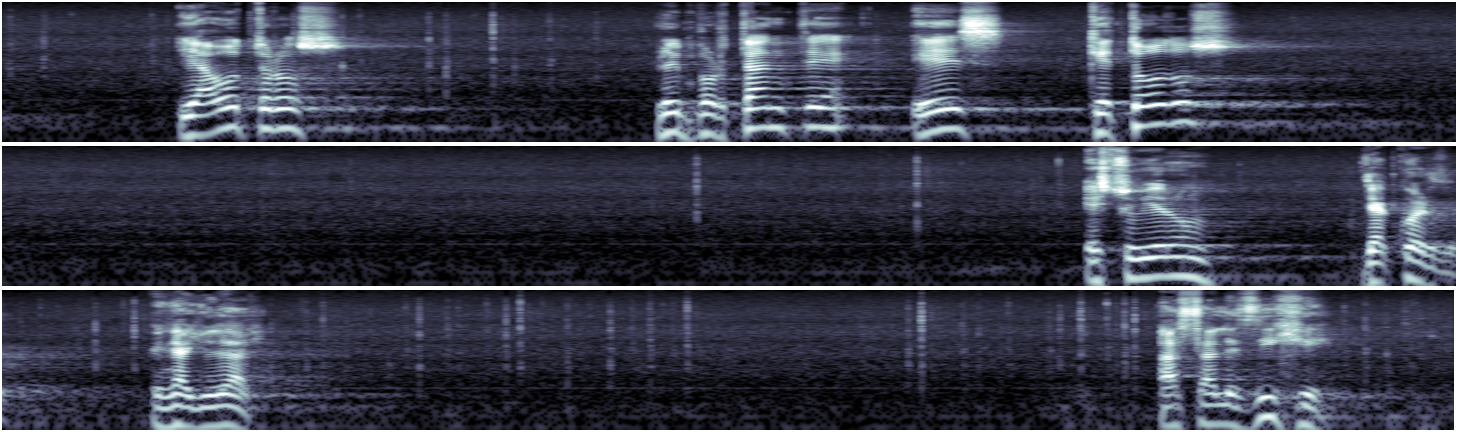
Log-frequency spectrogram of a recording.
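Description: An elderly man speaks slowly and deliberately into a microphone, with long pauses, in an echoing room.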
